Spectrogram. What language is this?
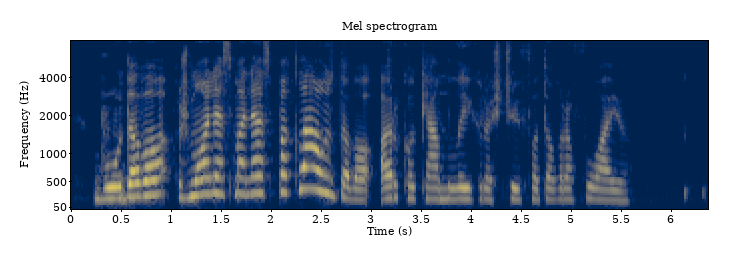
Lithuanian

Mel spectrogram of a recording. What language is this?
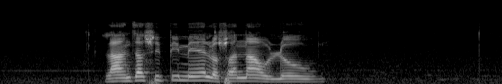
Tsonga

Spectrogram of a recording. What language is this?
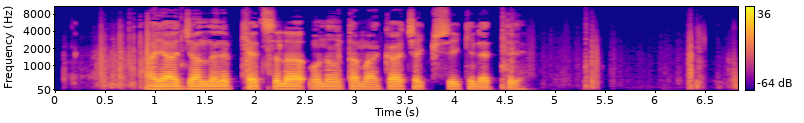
Uyghur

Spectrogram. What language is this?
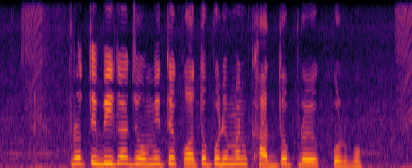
Bangla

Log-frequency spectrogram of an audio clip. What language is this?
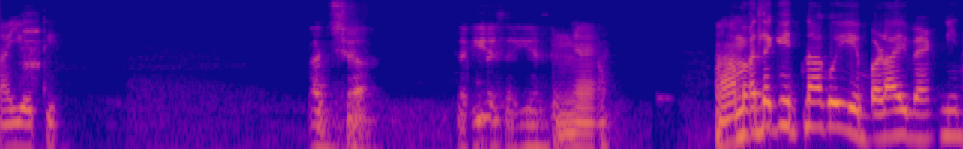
Urdu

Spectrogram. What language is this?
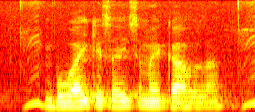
Bhojpuri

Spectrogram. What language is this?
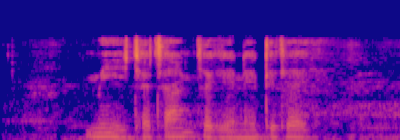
Kalenjin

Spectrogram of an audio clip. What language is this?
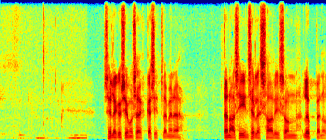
Estonian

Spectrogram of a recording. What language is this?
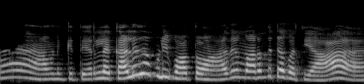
Tamil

